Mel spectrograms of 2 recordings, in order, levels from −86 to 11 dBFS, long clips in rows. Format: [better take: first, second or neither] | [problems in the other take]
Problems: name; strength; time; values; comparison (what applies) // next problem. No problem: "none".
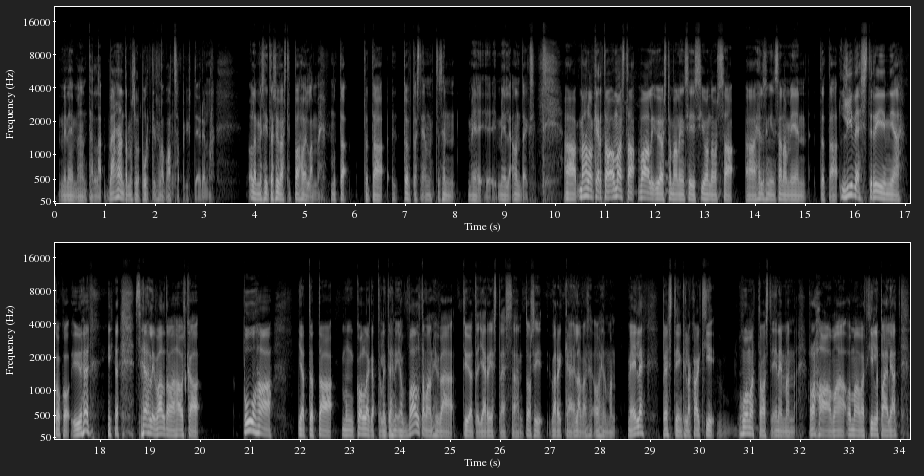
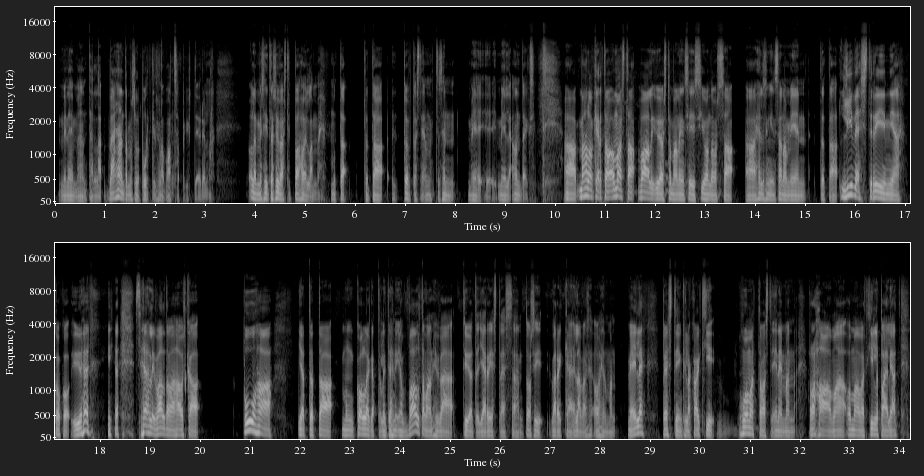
neither | none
